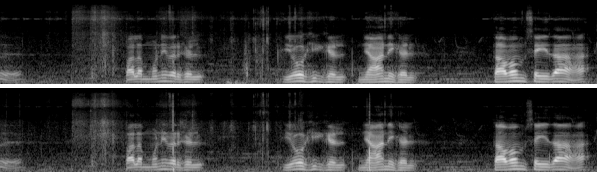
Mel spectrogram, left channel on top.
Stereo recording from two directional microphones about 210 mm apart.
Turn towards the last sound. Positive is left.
turn(degrees=10)  # may be behind; listen again after turning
